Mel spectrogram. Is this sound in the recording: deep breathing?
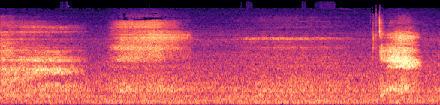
yes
